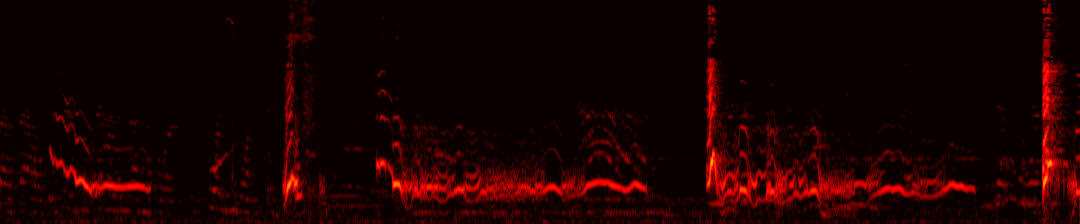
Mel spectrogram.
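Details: Shih Tzu puppies give drawn-out, wavering whines that slide up and down. Three sharp, short yelps cut in near the start, middle and end of the whining.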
